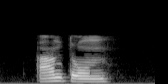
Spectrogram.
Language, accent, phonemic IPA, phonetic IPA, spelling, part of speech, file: Armenian, Eastern Armenian, /ɑnˈtun/, [ɑntún], անտուն, adjective, Hy-անտուն.ogg
- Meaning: homeless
